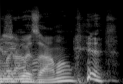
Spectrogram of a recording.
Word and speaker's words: Leguizamo: That was played by John Leguizamo. Is that how you say it? – John Leguizamo.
